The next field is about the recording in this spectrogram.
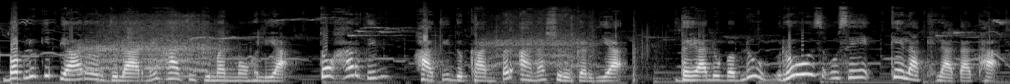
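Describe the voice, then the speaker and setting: A woman reads a scripted moral tale for children as its narrator. Her voice is lively, with wide swings in pitch, and faint music plays underneath. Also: unhurried.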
